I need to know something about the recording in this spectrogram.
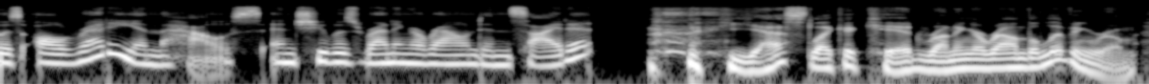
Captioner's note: laughs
